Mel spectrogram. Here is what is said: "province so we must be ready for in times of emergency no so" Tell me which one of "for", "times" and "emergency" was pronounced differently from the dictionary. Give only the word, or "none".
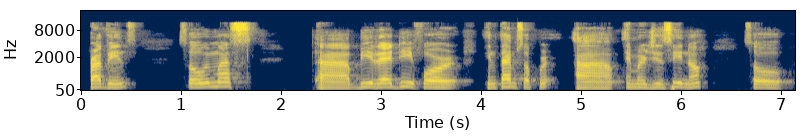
times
